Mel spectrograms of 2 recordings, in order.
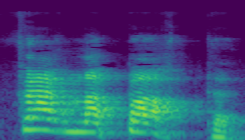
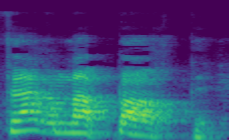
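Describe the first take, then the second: First: It is said forcefully, as a sharp command. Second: The same.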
